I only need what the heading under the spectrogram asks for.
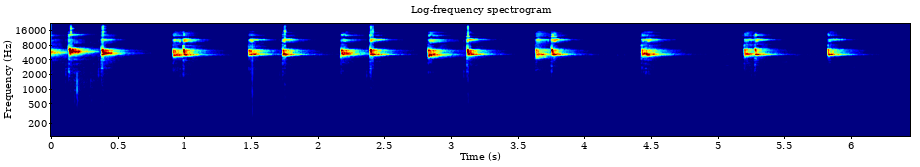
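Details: Lovebird sounds meant to spur other lovebirds into fast chattering: sharp, high chirps, often in quick pairs, repeated at an irregular pace over a quiet background with faint low noise.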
